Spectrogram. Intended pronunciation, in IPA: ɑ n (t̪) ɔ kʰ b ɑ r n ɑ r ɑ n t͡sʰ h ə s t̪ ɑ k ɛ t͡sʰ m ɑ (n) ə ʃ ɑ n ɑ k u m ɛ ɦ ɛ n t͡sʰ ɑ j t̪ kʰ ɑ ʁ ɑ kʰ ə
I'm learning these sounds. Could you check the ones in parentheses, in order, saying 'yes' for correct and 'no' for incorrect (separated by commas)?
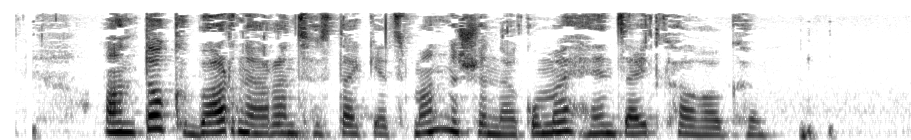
yes, no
